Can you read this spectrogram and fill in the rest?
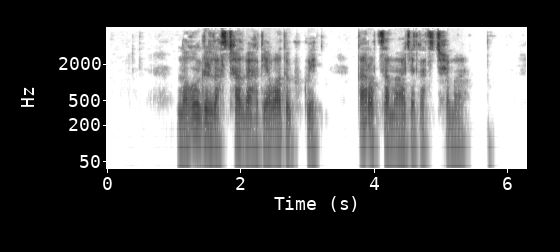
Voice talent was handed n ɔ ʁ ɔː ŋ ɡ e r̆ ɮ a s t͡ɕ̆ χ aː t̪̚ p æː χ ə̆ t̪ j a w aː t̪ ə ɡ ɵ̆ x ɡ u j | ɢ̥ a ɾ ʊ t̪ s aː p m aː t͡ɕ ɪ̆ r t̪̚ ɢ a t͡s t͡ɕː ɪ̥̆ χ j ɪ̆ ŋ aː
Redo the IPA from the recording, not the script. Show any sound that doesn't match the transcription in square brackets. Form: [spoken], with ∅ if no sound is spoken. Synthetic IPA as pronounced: n ɔ ʁ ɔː ŋ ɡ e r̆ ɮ a s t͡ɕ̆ χ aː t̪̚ p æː χ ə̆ t̪ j a w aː t̪ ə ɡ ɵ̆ x ɡ u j | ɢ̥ a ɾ ʊ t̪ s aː [∅] m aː t͡ɕ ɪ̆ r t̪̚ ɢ a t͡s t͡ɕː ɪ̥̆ χ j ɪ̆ [m] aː

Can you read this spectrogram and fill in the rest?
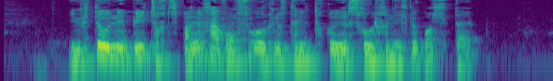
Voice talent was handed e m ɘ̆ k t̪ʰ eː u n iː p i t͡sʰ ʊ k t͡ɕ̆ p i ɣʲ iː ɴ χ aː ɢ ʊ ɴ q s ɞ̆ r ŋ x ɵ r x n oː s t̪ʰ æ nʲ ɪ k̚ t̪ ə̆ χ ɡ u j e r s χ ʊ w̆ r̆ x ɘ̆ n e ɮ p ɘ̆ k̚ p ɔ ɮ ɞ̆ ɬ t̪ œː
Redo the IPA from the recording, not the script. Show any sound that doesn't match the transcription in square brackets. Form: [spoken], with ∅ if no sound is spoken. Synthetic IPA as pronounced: e m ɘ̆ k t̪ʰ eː u n iː p i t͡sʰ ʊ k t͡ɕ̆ p [a] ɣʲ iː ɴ χ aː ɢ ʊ ɴ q s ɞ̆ [∅] ŋ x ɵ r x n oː s t̪ʰ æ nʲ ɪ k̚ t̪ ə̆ χ ɡ u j e r s χ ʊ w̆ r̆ [χ] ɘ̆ n e ɮ p ɘ̆ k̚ p ɔ ɮ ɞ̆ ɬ t̪ œː

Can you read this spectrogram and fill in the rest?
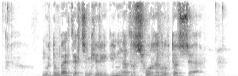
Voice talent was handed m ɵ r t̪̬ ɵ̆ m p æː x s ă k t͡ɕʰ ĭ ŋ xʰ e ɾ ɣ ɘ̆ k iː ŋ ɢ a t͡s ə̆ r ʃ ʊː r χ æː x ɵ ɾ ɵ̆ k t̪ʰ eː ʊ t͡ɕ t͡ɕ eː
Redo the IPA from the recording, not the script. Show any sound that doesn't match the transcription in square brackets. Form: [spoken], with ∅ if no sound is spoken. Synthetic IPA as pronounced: m ɵ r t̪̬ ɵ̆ m p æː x [t͡s] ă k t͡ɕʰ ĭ ŋ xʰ e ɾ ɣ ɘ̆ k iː ŋ ɢ a t͡s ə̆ r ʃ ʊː r χ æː x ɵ ɾ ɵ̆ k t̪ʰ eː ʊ t͡ɕ t͡ɕ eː

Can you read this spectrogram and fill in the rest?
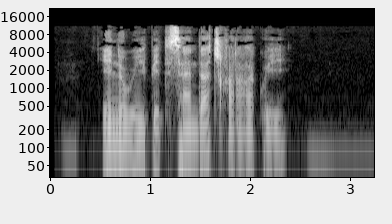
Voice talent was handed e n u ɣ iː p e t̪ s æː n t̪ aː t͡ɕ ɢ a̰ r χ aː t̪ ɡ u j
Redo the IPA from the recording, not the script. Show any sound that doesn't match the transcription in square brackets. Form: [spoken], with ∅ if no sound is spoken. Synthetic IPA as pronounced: e n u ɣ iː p [i] t̪ s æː n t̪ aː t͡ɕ ɢ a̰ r [ʁ] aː [∅] ɡ u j

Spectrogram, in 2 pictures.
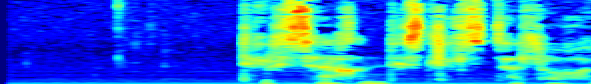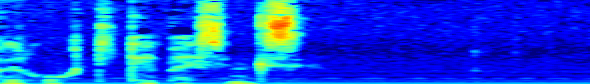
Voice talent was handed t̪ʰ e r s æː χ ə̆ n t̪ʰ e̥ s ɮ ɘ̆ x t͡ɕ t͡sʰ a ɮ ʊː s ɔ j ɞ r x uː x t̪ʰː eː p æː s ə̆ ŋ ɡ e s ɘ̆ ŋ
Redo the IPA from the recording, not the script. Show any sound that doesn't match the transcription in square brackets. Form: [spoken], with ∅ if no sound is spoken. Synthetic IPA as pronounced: t̪ʰ e r s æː χ ə̆ n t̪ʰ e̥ s ɮ ɘ̆ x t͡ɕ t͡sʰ a ɮ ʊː [χ] ɔ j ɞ r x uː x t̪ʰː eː p æː s ə̆ ŋ ɡ e s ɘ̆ ŋ

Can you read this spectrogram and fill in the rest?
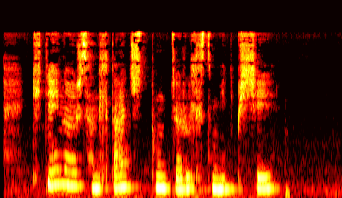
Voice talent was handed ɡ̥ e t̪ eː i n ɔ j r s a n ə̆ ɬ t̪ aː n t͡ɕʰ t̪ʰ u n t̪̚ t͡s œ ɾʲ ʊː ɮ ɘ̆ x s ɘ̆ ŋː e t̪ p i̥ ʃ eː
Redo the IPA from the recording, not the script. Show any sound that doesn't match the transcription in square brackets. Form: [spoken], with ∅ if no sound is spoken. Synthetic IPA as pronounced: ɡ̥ e t̪ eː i n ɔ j r s a n ə̆ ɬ t̪ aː n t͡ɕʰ t̪ʰ u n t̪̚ t͡s œ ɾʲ ʊː ɮ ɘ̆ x s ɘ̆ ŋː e t̪ p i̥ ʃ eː

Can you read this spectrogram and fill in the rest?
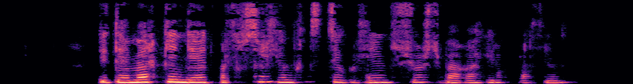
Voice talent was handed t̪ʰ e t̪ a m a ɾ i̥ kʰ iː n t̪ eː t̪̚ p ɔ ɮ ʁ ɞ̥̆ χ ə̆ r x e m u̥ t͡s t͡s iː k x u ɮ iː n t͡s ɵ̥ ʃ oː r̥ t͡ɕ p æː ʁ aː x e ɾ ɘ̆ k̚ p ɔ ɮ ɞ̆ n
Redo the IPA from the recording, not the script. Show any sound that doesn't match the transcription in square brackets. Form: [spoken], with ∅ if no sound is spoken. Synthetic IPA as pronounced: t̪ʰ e t̪ a m [e] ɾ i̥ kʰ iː n t̪ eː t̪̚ p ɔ ɮ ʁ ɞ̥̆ [s] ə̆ r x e m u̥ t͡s t͡s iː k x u ɮ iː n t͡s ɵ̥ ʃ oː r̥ t͡ɕ p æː ʁ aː x e ɾ ɘ̆ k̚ p ɔ ɮ ɞ̆ n

